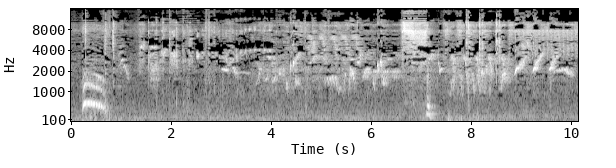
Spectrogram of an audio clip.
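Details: Piebald (blorok) white-rumped shama in full, continuous 'nembak' song. It opens with a loud, low, down-slurred whistle, then runs into a dense medley of quick chirps, buzzy upward sweeps and high rattling notes, with another deep note near seven seconds.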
